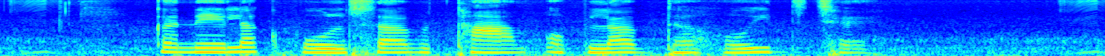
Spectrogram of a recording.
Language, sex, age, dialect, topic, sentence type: Maithili, female, 18-24, Bajjika, agriculture, statement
